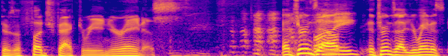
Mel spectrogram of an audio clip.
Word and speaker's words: Uranus: Uranus is how it's pronounced.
